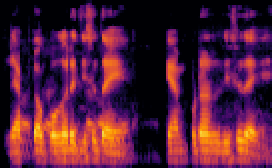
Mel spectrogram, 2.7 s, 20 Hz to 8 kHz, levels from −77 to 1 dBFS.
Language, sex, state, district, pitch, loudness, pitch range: Marathi, male, Maharashtra, Dhule, 120 Hz, -18 LUFS, 120-125 Hz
